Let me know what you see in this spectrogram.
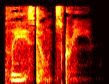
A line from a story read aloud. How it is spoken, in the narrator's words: a man said in a whisper that was, all at once, both ethereal and terrifying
